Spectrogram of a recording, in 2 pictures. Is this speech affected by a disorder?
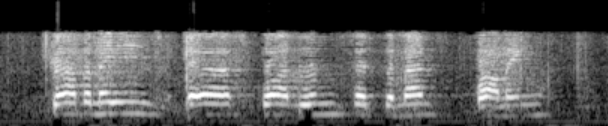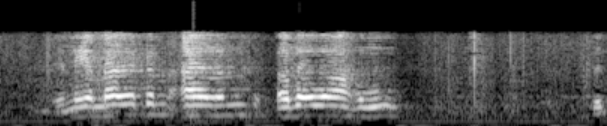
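No.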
